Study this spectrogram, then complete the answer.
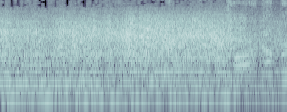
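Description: ARCA SuperCars race cars at KilKare Speedway, a loud steady engine roar of the pack passing close and holding throughout, with an announcer's voice over it.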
